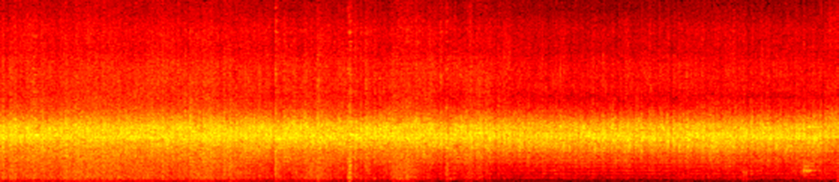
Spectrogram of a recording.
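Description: Okra in poppy-seed paste sizzling steadily in a non-stick kadai as the added water cooks off, with a few light scrapes and taps of a metal spatula stirring it.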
